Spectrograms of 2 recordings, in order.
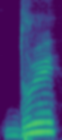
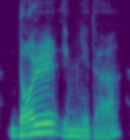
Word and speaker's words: null: 자, 널이라는 건 이걸 눌이라고 읽는 거 아니고요. 자, 눌 아니고 널입니다.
